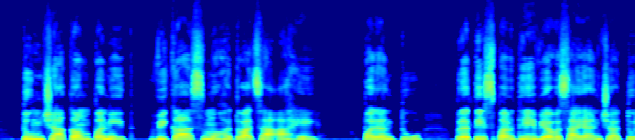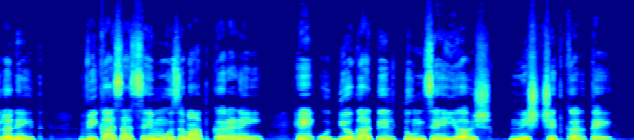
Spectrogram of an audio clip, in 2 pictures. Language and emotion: Marathi, neutral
